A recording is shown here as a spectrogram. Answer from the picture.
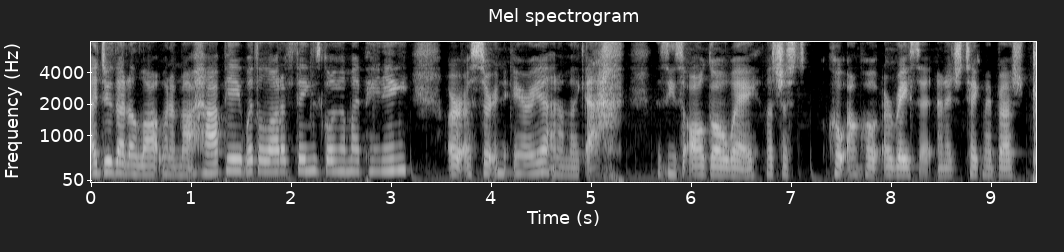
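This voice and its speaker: Over music in the background, a woman at medium pitch talks at a very fast pace with ordinary pitch variation. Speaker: art teacher. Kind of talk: tutorial.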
